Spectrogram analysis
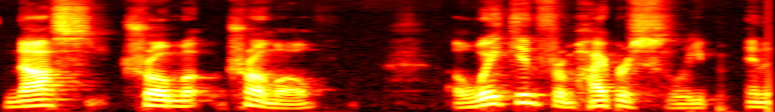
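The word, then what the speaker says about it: Nostromo: so the crew of the nostramo I can't pronounce the name it's NOS tromo tromo awakened from hypersleep and is informed by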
